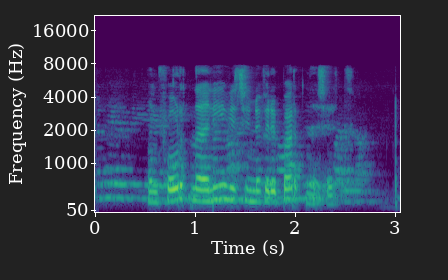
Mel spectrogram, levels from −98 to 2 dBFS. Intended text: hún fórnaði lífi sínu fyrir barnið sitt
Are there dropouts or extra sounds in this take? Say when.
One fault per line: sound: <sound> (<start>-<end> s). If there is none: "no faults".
no faults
